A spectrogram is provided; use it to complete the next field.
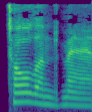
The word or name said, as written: tollund man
